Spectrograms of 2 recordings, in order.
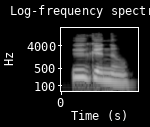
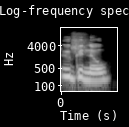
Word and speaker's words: Huguenot: So, you wouldn't pronounce the H Huguenot.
